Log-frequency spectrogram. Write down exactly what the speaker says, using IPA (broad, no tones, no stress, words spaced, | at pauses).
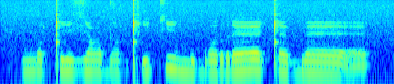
ŋɔǃizi dˤɛǃʼici mubɔrɛːǃɛ bɛː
